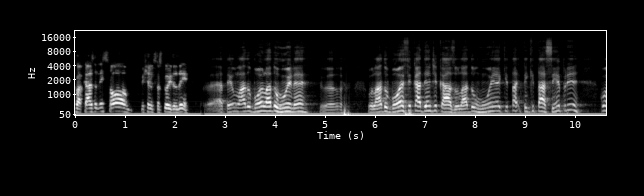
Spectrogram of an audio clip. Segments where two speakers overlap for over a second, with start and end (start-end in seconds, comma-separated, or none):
none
